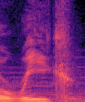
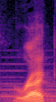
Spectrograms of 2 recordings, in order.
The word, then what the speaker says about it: wreak: Uh, I guess something that we we learned together today is how to pronounce the word wreak. So, wreak havoc, not wreck.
